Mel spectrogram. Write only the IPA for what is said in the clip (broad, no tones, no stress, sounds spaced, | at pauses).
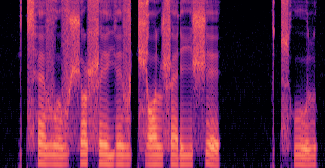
t͡sʰ ɛ v ʊ v ʃ ɔ ʂ e j e v t͡ɕ ɔ l ʂ ɛ ɾ i ʃ e | t͡sʰ u l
